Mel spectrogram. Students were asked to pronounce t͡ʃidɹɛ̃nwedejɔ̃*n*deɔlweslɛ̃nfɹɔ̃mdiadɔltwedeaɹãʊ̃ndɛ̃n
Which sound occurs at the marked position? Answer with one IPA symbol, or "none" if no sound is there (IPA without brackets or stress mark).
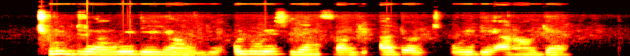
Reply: ŋ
